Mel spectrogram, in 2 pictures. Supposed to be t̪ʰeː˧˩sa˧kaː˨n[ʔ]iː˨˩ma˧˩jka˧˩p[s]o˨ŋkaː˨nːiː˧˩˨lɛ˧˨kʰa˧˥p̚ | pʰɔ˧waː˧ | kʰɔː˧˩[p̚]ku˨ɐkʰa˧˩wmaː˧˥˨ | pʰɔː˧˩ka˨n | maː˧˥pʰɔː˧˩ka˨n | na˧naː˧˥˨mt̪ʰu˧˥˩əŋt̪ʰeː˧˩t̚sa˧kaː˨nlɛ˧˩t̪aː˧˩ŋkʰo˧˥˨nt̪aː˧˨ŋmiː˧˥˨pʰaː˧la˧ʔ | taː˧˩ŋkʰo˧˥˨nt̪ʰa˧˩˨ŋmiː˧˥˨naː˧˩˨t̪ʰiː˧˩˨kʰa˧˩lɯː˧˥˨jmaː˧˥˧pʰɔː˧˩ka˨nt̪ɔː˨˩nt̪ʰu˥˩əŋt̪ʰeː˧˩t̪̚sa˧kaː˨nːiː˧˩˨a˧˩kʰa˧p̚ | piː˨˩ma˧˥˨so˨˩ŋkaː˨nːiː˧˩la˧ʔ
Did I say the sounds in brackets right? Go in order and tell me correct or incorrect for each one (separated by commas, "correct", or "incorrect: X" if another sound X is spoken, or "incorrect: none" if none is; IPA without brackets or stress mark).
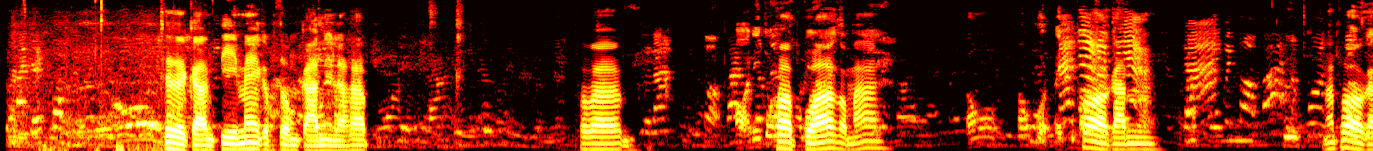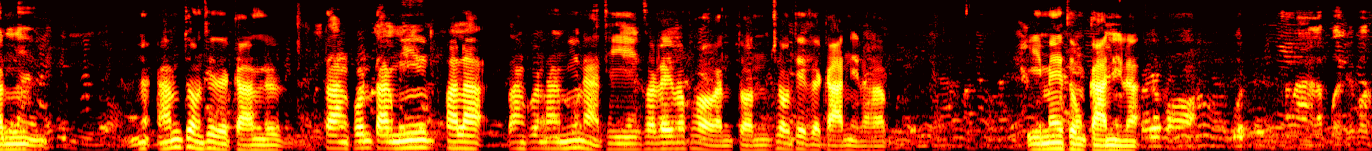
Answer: incorrect: p, correct, correct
